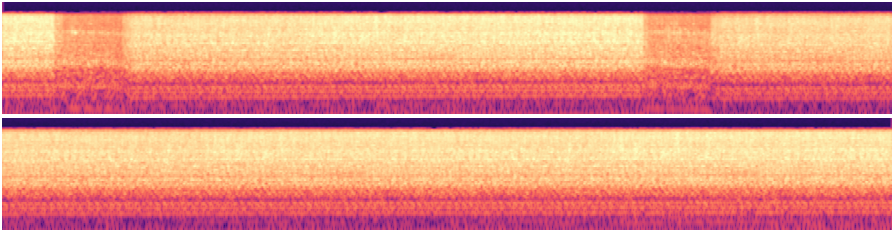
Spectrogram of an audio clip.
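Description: A truck engine drones steadily as the truck picks up speed.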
